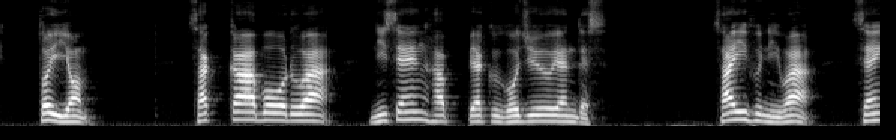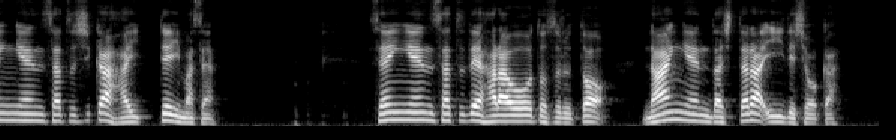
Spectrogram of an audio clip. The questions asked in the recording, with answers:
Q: 1000円札で払おうとすると何円出したらいいでしょうか?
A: 3000円出してお釣りをもらいます。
